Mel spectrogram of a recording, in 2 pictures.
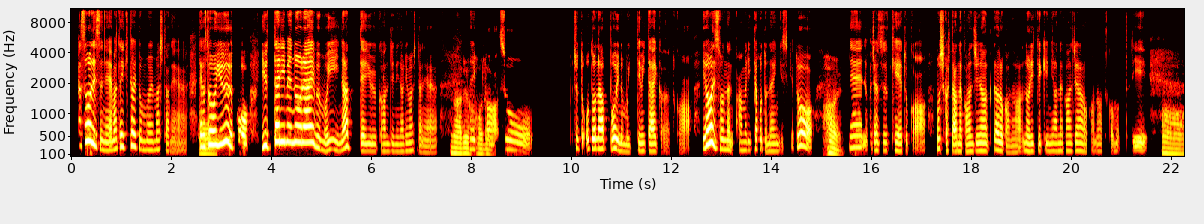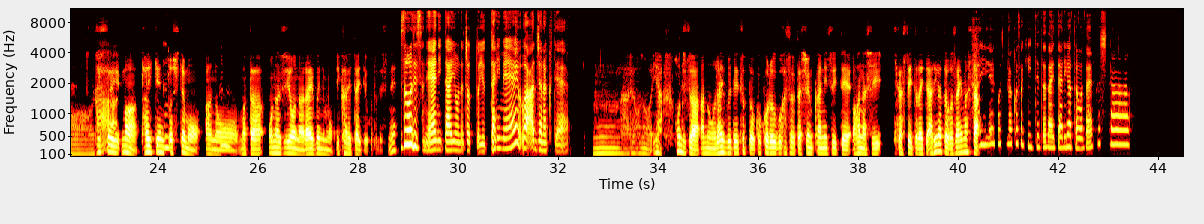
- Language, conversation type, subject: Japanese, podcast, ライブで心を動かされた瞬間はありましたか？
- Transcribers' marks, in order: other background noise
